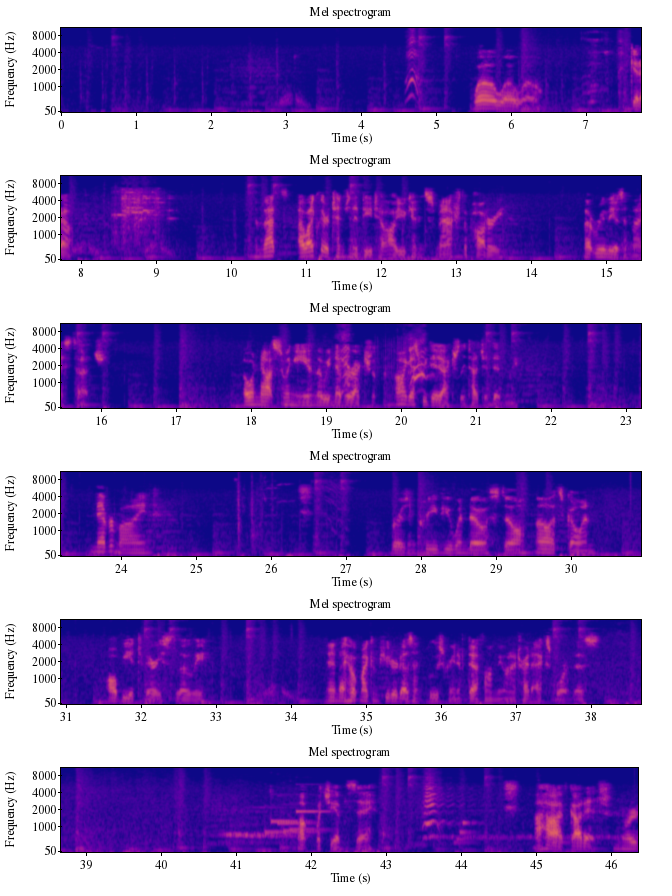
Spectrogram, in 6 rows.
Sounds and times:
Speech: 5.5 - 8.0, 10.3 - 13.7, 14.7 - 16.1, 17.9 - 21.6, 23.6 - 24.6, 27.6 - 30.4, 31.6 - 32.9, 34.5 - 38.1, 41.8 - 42.9, 44.6 - 46.3.

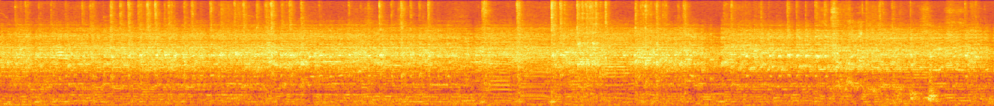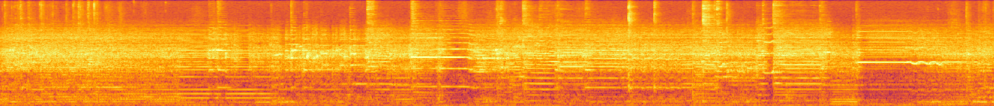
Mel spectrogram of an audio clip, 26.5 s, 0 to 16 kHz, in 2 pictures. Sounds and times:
Strum: 0.0 - 16.9
Electric guitar: 0.0 - 26.5.

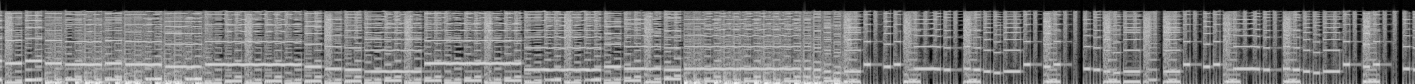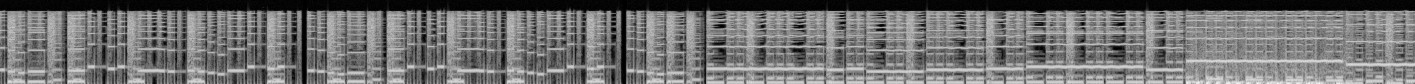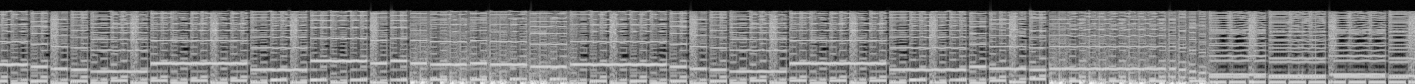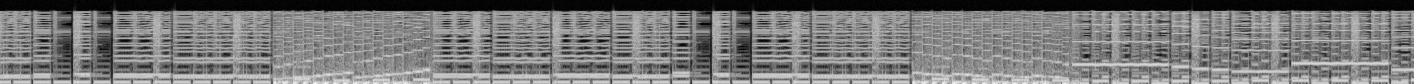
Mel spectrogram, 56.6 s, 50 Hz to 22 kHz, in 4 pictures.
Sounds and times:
Music: 0.0 - 56.5.

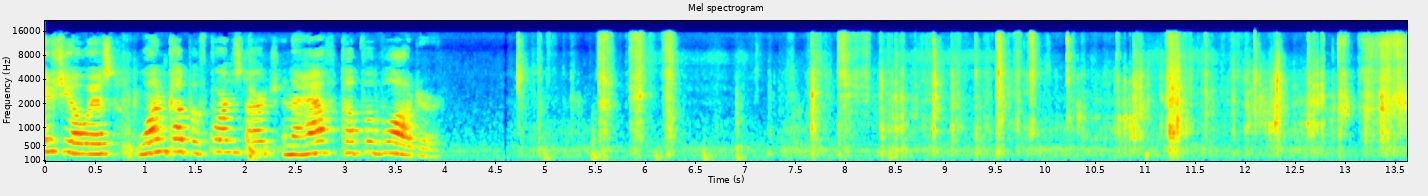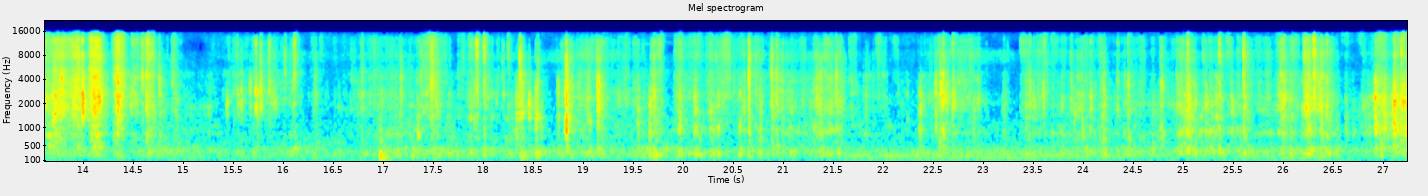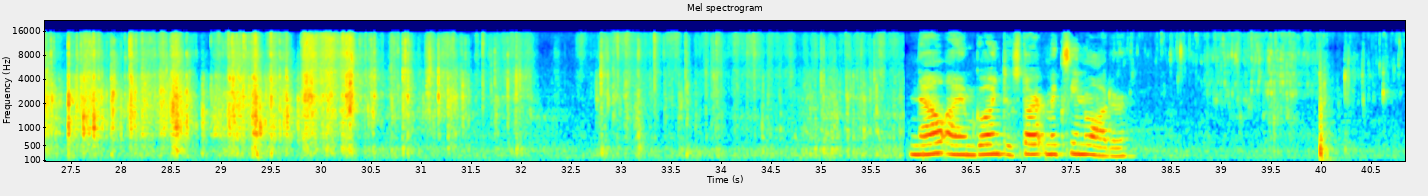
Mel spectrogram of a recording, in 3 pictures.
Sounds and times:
Speech: 0.0 - 4.0, 35.9 - 38.2.

